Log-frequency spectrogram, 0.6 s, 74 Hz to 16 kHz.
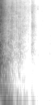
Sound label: ice hit; teardown; ps5 windows xbox series xs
